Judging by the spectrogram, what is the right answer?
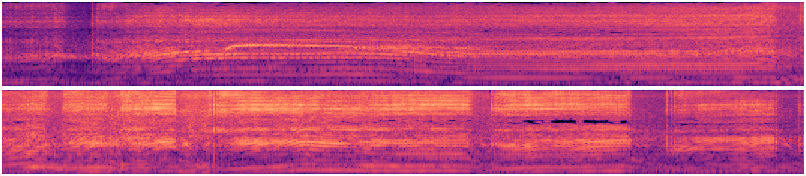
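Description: Radio-controlled speedboat's motor running hard as the boat speeds across the water. Its pitch rises, holds, then falls, followed by several quick rises and falls as the throttle is worked.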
